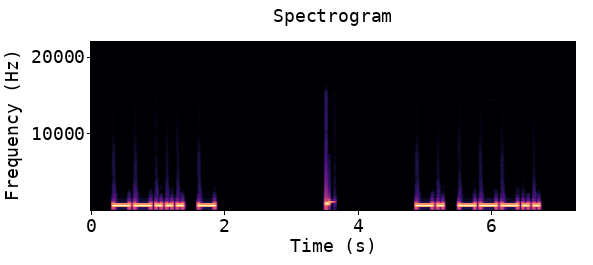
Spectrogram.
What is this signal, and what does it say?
Morse code, heard as a keyed tone, about 15 wpm, 700 Hz. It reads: 7 T N 8
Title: Single-Letter Single-Number 15wpm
